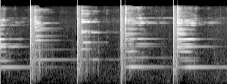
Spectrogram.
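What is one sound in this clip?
A pistol fires sharp shots outdoors, one every second or so.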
